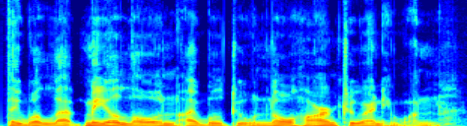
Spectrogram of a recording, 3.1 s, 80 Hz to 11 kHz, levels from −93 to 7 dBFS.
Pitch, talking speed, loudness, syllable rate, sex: 110 Hz, 270 wpm, -17 LUFS, 6.2 syllables/s, male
